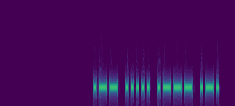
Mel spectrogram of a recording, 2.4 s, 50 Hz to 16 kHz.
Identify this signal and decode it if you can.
Morse code, heard as a keyed tone, about 46 wpm, 700 Hz. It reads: W5JR
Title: USA Call Signs - 4 Characters - 45wpm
